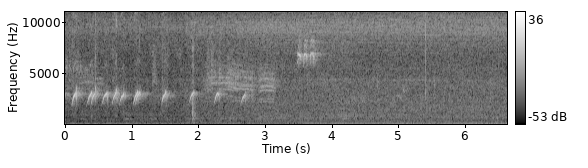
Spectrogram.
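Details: Yuhina foraging in the wild to feed its young, giving a quick series of short, bright rising chirps, about eight in three seconds, then falling quiet over steady low background hum.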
